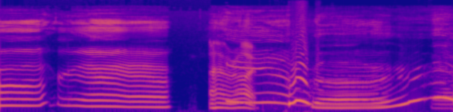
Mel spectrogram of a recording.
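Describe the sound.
A voice imitates whale song with long, loud, drawn-out moaning calls that slide up and down in pitch, in two stretches split by a short pause, mixed with a brief spoken bit.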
